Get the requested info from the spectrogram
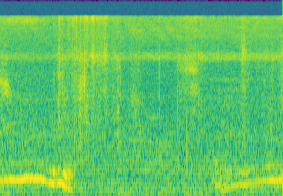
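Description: Domestic pigeons cooing: one low coo dies away about half a second in, and another begins near the end, each rising and then falling in pitch.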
